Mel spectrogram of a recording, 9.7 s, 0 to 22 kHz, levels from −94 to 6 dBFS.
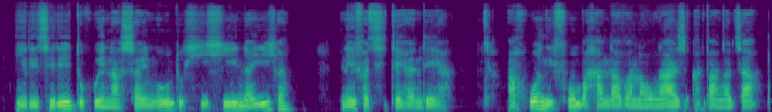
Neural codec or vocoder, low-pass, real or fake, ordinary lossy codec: none; 19.8 kHz; real; none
